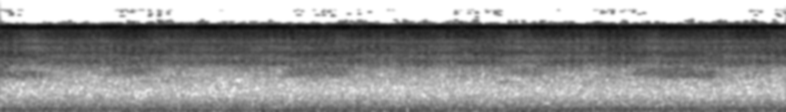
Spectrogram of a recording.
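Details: Cicadas at dusk in Georgia, USA, the males chirping to attract females on a summer night: a loud, high, rasping drone pulsing in slow waves roughly every two to three seconds.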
